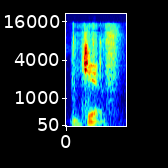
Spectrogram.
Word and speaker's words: GIF: but uh the i i pronounce it as jif because that's how the original creator wanted it and tried to make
